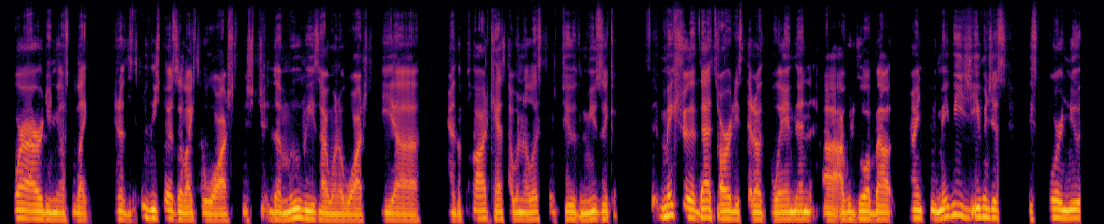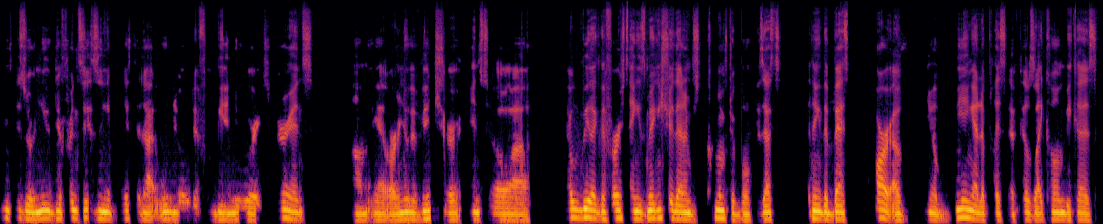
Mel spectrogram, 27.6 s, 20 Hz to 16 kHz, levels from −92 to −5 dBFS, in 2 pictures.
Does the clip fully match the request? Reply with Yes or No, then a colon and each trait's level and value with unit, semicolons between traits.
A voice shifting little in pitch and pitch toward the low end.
No: average, 3.2 semitones; low, 110 Hz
